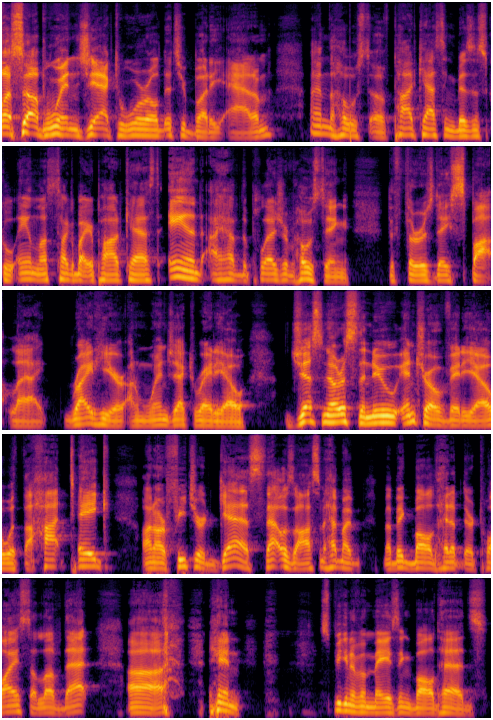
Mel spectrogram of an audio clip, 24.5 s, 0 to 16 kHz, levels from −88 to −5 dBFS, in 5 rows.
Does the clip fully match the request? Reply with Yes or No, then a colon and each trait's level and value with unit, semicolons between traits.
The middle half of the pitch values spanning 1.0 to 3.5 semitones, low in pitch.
No: average, 4.3 semitones; low, 110 Hz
